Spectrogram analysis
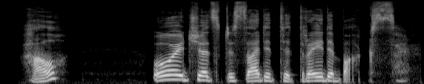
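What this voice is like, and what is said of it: Strongly accented character voice. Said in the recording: “his accent is also very much pronounced”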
